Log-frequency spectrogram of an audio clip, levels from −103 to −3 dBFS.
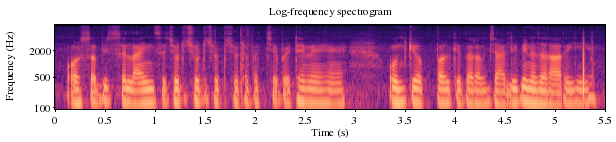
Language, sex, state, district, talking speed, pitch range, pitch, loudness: Hindi, male, Bihar, Gopalganj, 250 wpm, 125-140 Hz, 130 Hz, -26 LUFS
